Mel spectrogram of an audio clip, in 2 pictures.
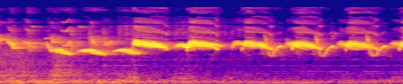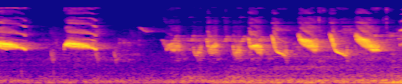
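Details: Green-bean-eye Chinese hwamei singing a competition song meant for training other hwamei to sing smoothly: a long series of clear, looping whistled notes, a brief pause, then a run of sharp, descending slurred notes.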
